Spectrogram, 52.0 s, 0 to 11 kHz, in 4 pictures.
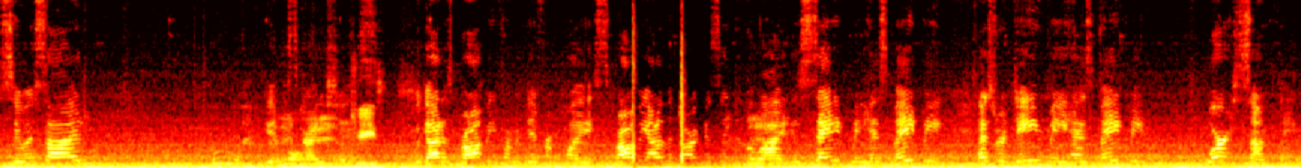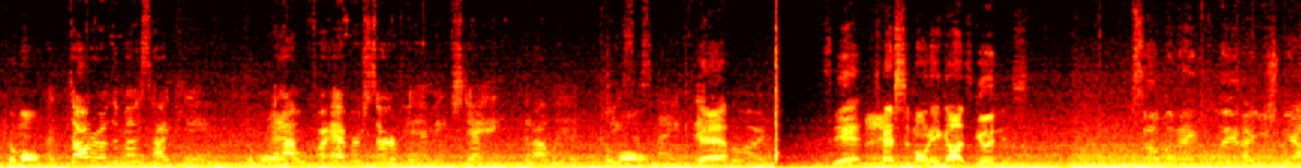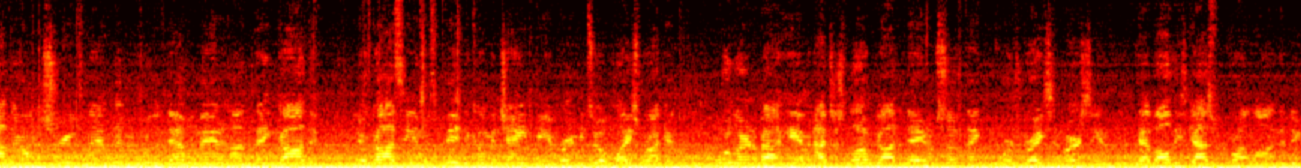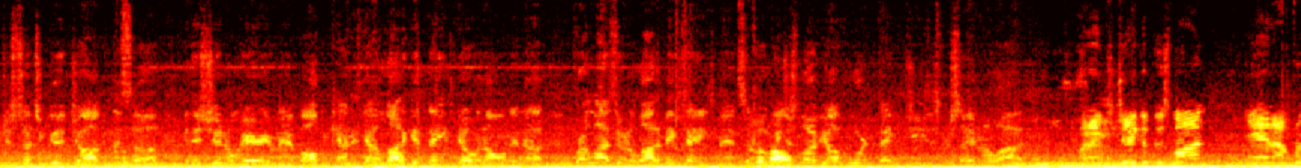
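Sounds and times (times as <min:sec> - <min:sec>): woman speaking: 0:00.0 - 0:00.9, 0:02.2 - 0:20.8, 0:46.6 - 0:47.0
bus rumbling: 0:00.0 - 0:52.0
indistinct passenger voices: 0:00.0 - 0:52.0.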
